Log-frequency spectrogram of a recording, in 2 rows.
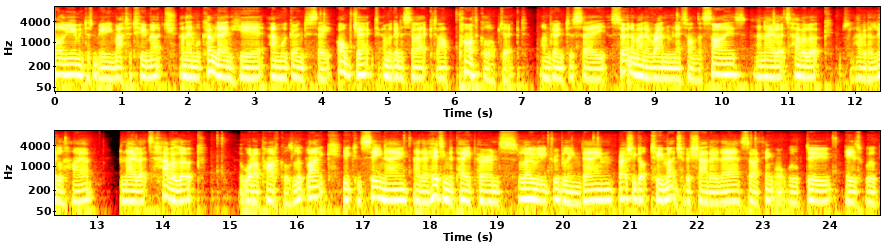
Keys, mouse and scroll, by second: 1.8-4.0 scroll down 1, 4.0 click, 7.8 click, 10.9 click, 14.8 click, 16.6-17.2 scroll up 1, 17.6 click, 17.7 middle click, 19.8 click, 20.8 scroll down 1, 24.2 right click, 24.6 middle click.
